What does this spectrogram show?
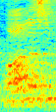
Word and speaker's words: honest: This word begins from A. S. Honest politician. S. An honest politician.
